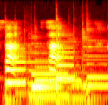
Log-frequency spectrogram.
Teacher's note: Ta itu memiliki sifat hamas dan rokhawah, yang artinya mendesis dan suara tidak tertahan.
